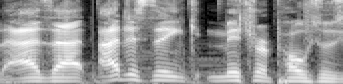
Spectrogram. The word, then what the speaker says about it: Azat: I do think this is like a tailor made matchup for uh Azat I think is how you say it. Not Azmat but Azat.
